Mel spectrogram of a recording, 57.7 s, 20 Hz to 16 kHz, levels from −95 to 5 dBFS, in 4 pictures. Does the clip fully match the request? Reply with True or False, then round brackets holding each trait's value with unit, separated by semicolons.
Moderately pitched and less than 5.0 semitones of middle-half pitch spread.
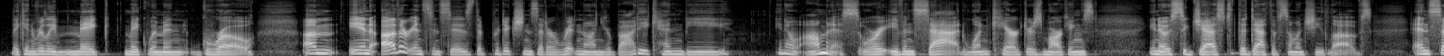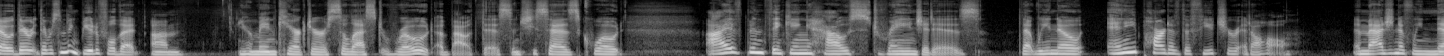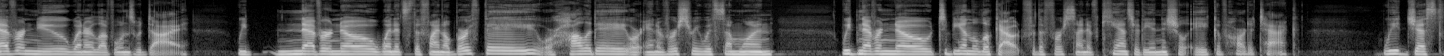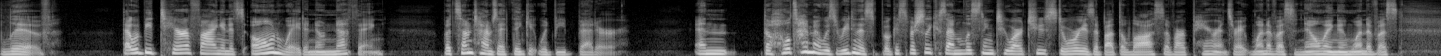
True (175 Hz; 3.6 semitones)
